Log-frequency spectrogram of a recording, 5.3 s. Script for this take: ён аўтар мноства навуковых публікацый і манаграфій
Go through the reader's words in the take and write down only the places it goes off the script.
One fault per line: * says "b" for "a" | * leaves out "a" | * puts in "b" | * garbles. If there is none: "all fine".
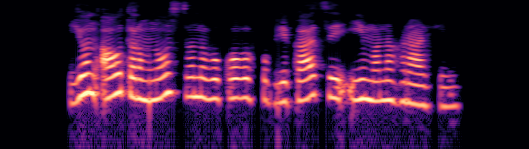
all fine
